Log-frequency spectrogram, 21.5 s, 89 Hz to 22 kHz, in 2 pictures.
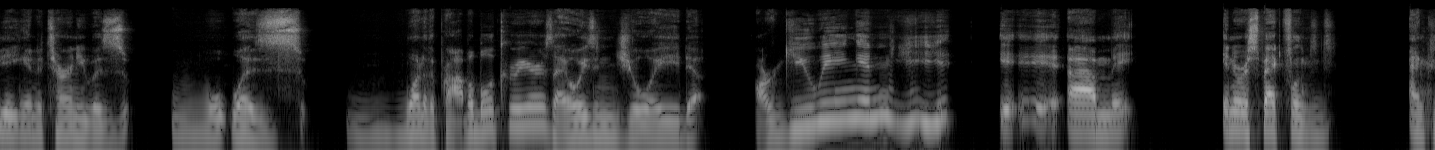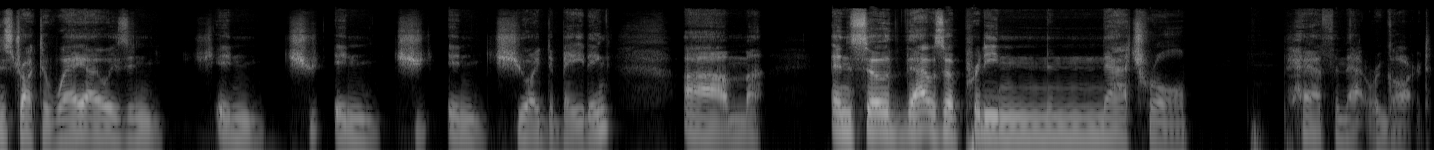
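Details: Stuttering in a 40-year-old man, real, who has stuttered since childhood and describes a strong stutter with blocks; spontaneous podcast interview speech.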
